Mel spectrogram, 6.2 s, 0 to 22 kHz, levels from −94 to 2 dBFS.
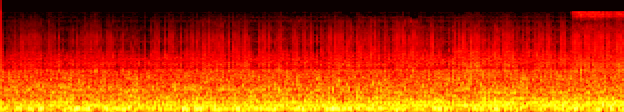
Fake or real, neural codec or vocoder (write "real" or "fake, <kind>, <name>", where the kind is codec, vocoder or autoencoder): fake, vocoder, BigVGAN v2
